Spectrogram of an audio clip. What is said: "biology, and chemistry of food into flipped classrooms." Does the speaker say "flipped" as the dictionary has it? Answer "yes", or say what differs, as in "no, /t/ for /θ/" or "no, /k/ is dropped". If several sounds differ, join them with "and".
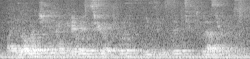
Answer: no, /p/ is dropped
